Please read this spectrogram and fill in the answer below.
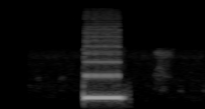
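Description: A single short electronic telephone beep, one steady tone lasting about half a second, at the start of a recorded phone call.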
